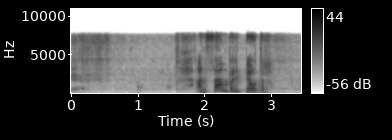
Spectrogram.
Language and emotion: Russian, positive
